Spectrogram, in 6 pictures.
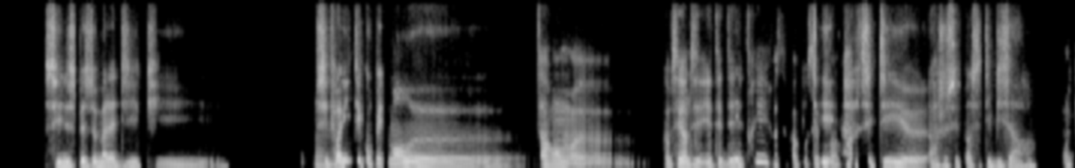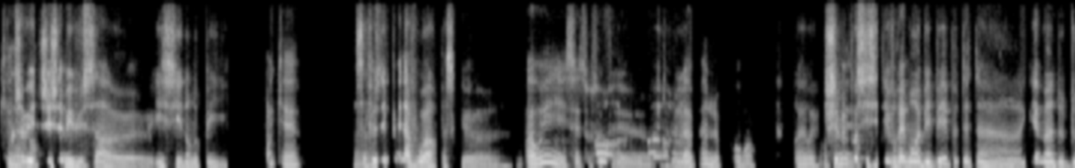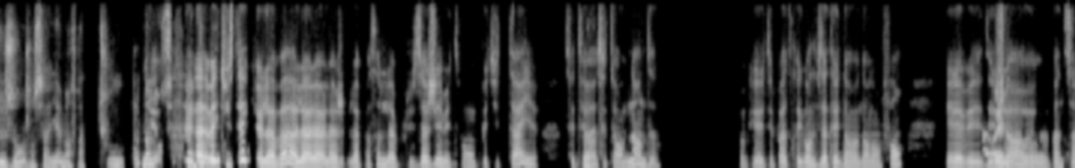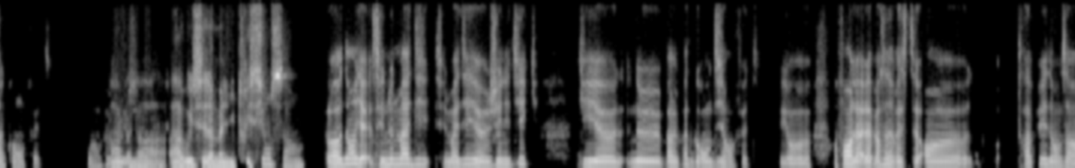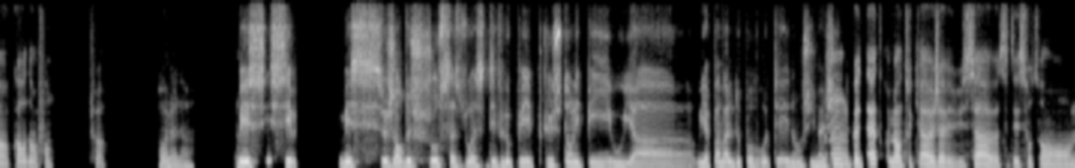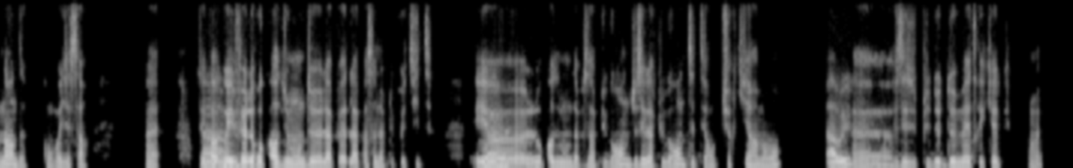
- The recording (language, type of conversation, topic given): French, unstructured, Qu’est-ce qui rend un voyage vraiment inoubliable ?
- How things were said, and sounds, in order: drawn out: "qui"; tapping; drawn out: "heu"; drawn out: "heu"; unintelligible speech; in English: "trapée"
